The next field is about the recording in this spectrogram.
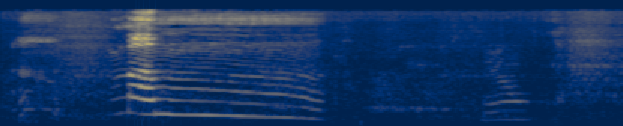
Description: My baby is crying because of his diaper rash but he still clap his hands, took a high five & make his hands close & open.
